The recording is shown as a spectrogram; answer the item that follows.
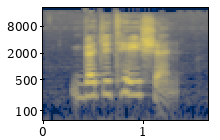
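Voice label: "vegetation", US English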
